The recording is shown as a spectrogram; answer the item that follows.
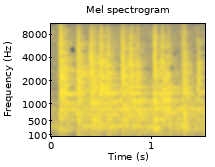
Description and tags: Koto
percussion. Recorded as 22khz
gourd, handmade, invented-instrument, percussion, koto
